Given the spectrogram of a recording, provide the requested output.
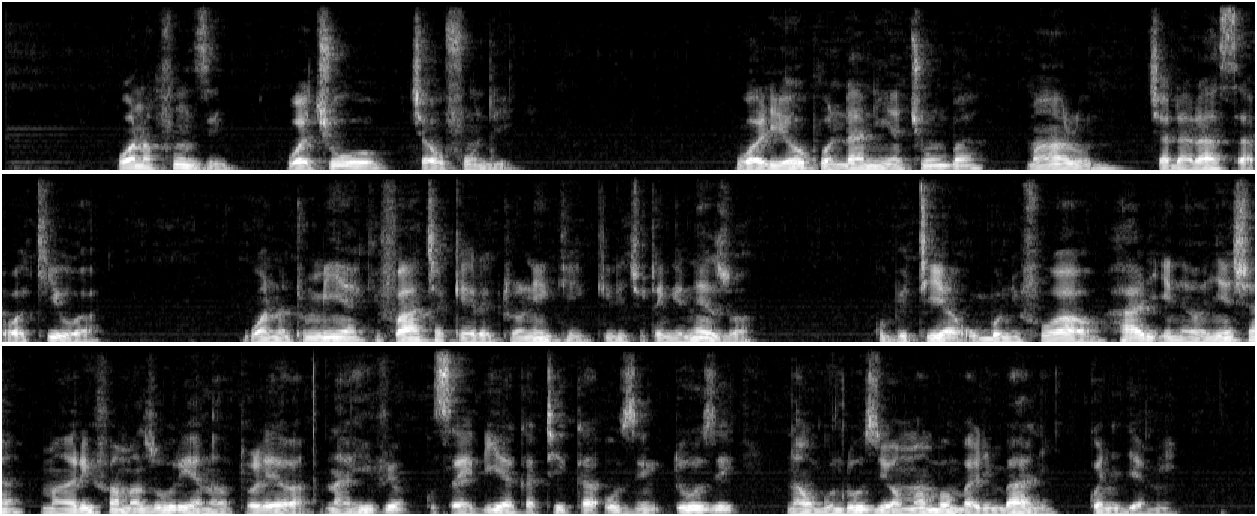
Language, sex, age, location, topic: Swahili, male, 25-35, Dar es Salaam, education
